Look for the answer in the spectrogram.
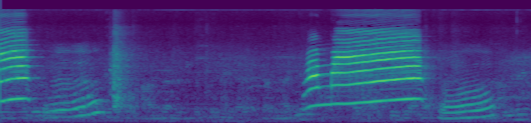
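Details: Alexandrine parakeet pet talking, saying mummy: a short loud cry with softer rising syllables, a pause, then a long, steady, nasal cry and a falling curved syllable.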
